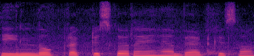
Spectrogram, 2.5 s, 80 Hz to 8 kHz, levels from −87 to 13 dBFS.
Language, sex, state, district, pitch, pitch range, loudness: Urdu, female, Andhra Pradesh, Anantapur, 225 Hz, 200-230 Hz, -30 LUFS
